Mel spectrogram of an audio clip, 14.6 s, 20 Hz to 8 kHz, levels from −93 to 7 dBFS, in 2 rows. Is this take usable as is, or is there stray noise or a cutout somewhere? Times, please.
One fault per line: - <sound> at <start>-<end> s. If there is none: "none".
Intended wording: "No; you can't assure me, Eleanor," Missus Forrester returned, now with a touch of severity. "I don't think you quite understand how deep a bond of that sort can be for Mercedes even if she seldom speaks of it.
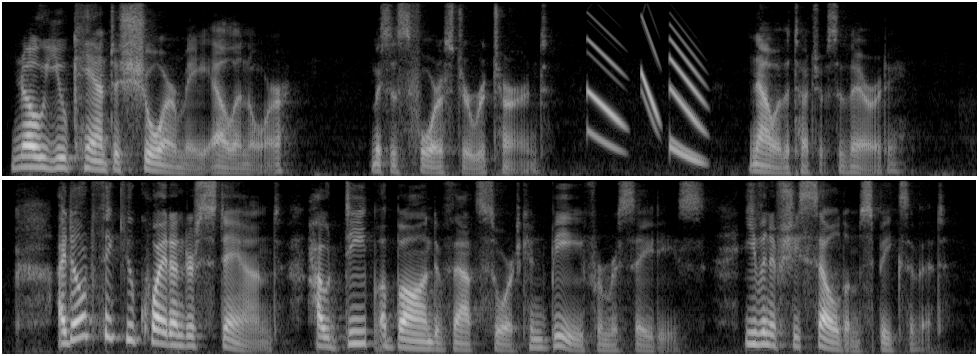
- chirp at 4.4-5.3 s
